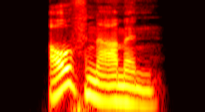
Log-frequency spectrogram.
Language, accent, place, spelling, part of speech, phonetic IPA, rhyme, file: German, Germany, Berlin, Aufnahmen, noun, [ˈaʊ̯fnaːmən], -aʊ̯fnaːmən, De-Aufnahmen.ogg
- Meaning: plural of Aufnahme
